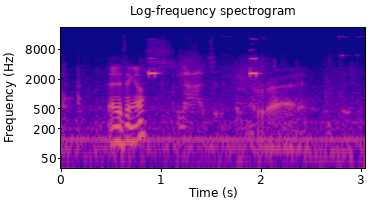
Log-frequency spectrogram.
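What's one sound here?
A handheld scanner beeps.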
